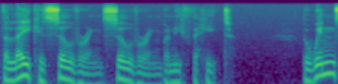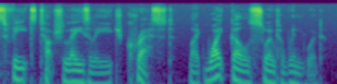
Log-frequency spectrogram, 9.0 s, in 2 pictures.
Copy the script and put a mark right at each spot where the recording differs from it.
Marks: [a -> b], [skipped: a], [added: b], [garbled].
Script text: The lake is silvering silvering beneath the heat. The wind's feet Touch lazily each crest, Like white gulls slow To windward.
The lake is silvering silvering beneath the heat. The wind's feet Touch lazily each crest, Like white gulls slow To windward.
